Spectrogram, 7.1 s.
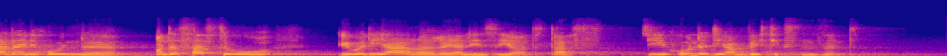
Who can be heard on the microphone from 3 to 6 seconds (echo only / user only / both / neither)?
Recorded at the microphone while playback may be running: echo only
